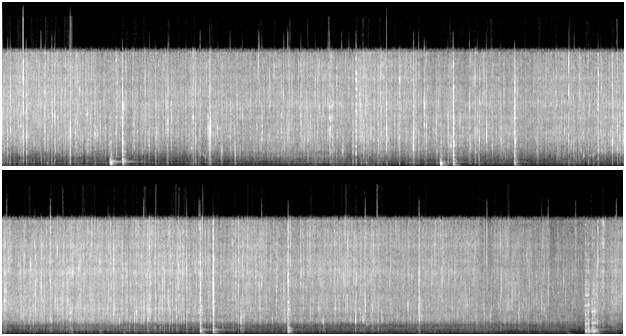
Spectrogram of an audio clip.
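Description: Greasy food fries in a pan at a campsite, a continuous close crackling sizzle with scattered pops and occasional scraping of a utensil, steady throughout.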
